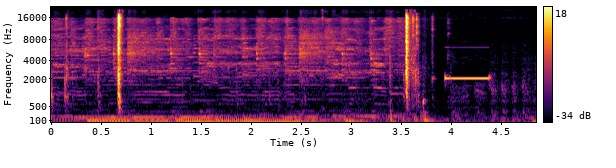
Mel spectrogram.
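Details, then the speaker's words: 2007 Honda Pilot, intermittently won't crank when hot or after sitting; fails to start in park, starter cranks and engine catches in neutral; owner suspects faulty neutral safety switch, not confirmed. "go now it starts in neutral so that shows that I think they called it a neutral safety switch"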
